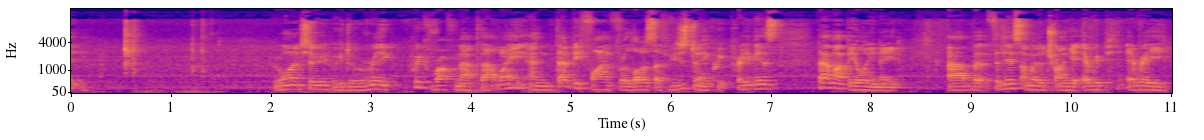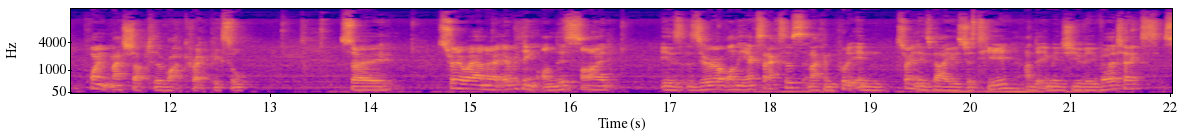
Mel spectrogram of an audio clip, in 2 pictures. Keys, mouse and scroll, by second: 0.4 s, 2.7-3.9 scroll up 3, 9.5 shift+middle click, 10.3-12.4 scroll up 2, 12.4 click, 13.0 click, 13.9 middle click, 15.1 click, 16.1 middle click, 21.4 click.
